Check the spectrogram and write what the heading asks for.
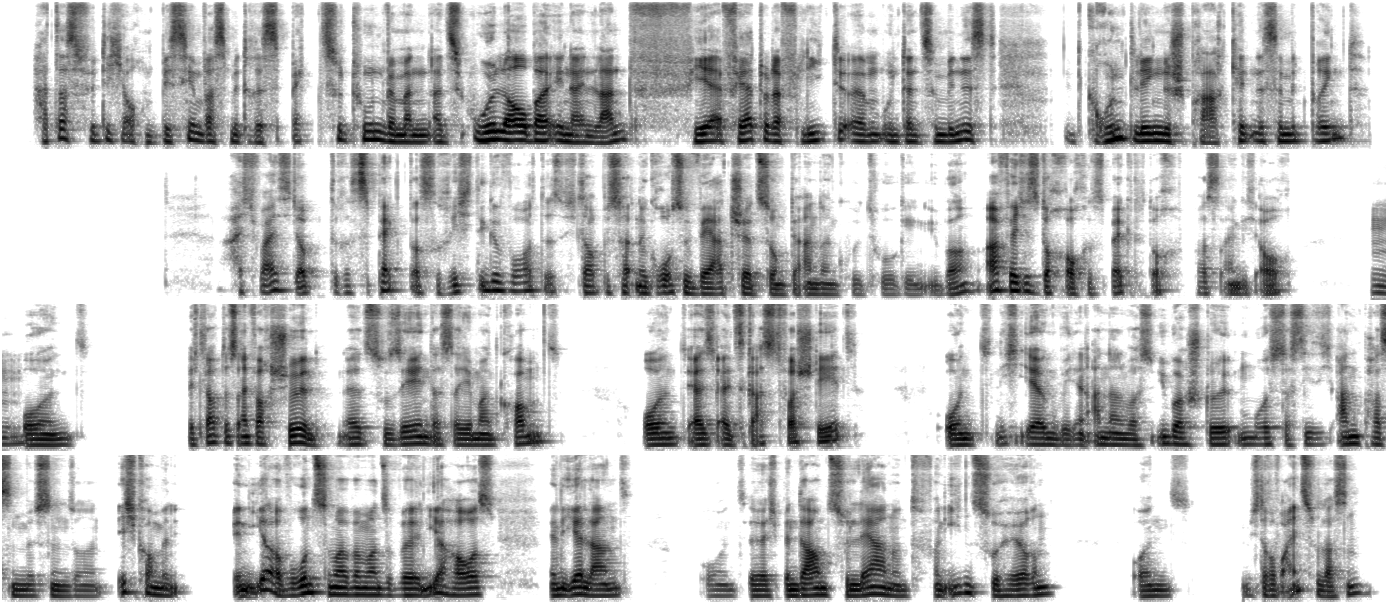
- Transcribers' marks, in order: drawn out: "fähr"; stressed: "ich"; stressed: "ihr"
- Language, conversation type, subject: German, podcast, Was würdest du jetzt gern noch lernen und warum?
